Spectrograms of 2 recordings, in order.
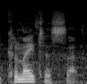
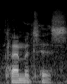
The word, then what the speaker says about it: clematis: Because it would be ideal to use it as a structure for growing a clematis, or clematis, depending on how you say it.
